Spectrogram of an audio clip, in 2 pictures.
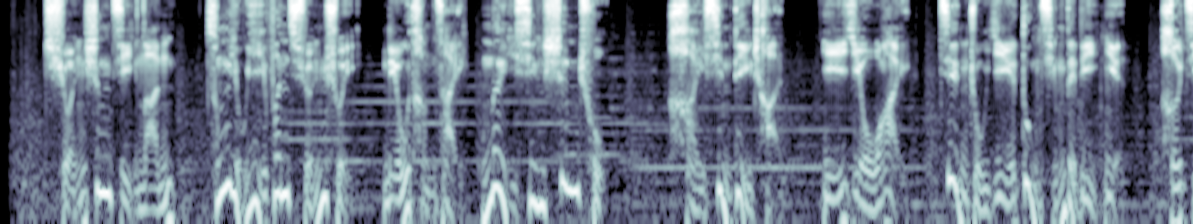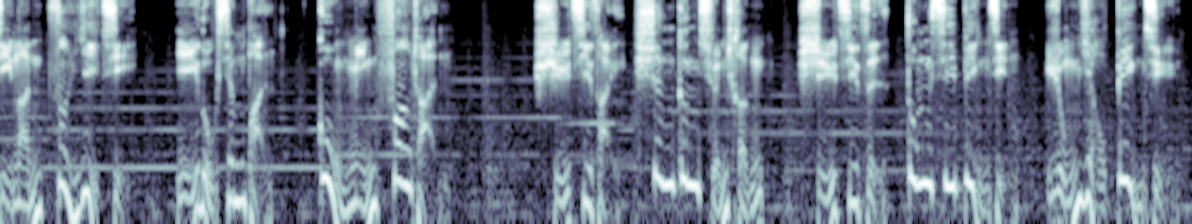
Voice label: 宣传片 元旦献礼 拜年; 海信

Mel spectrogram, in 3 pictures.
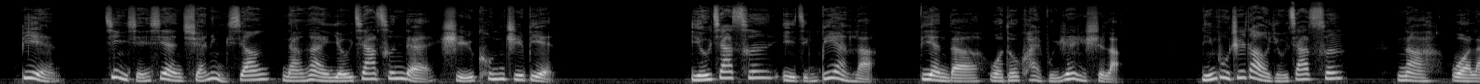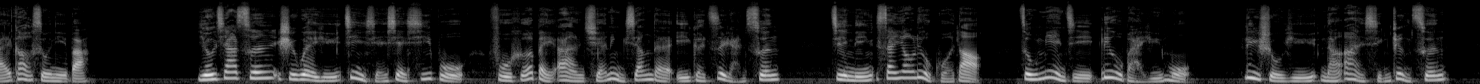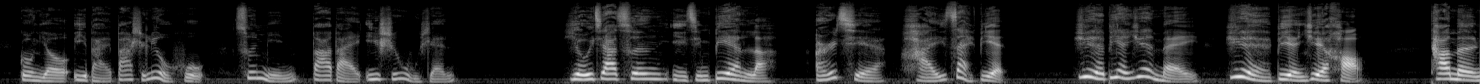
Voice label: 专题 讲解介绍

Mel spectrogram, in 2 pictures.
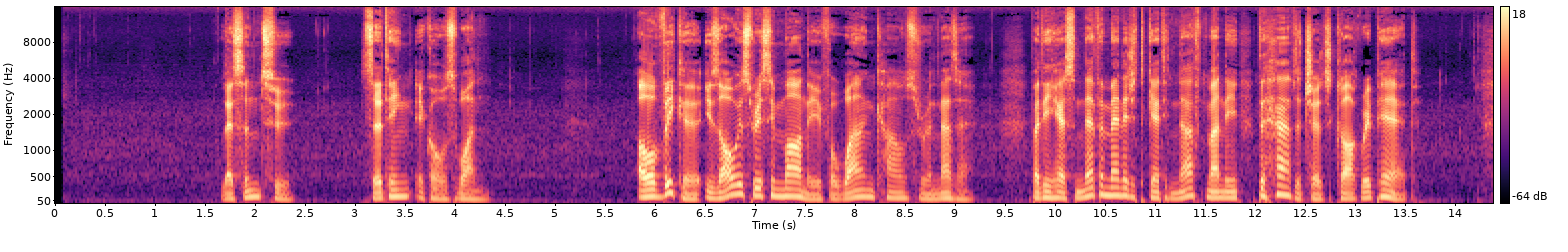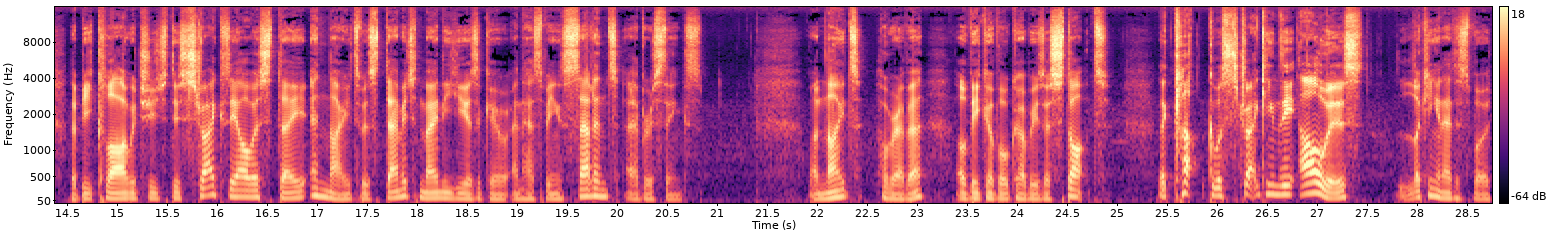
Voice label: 英语叙述

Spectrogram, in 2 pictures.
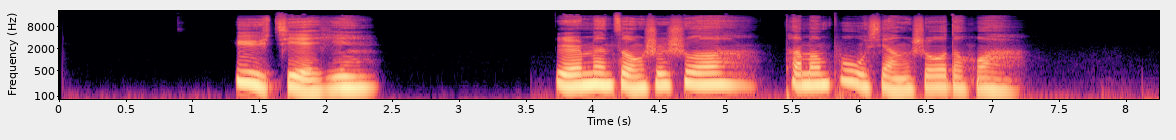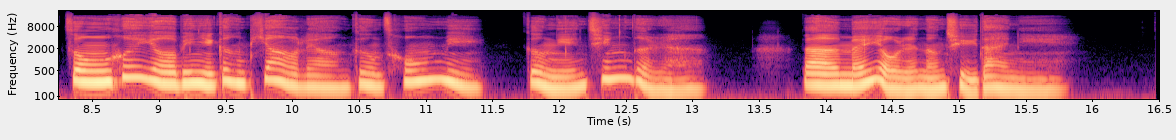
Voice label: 御姐音

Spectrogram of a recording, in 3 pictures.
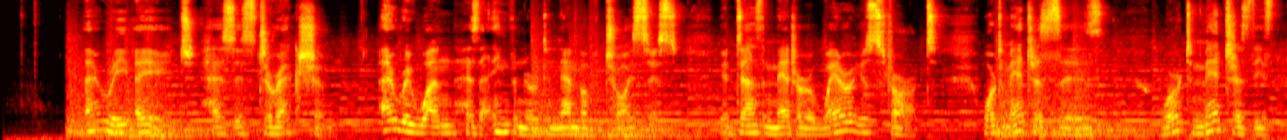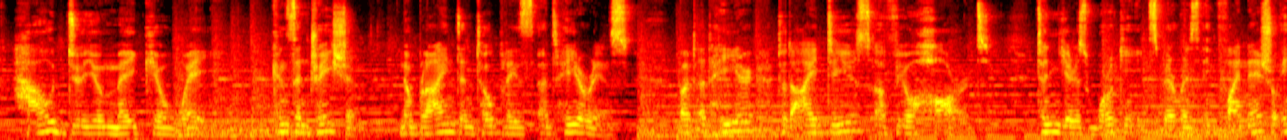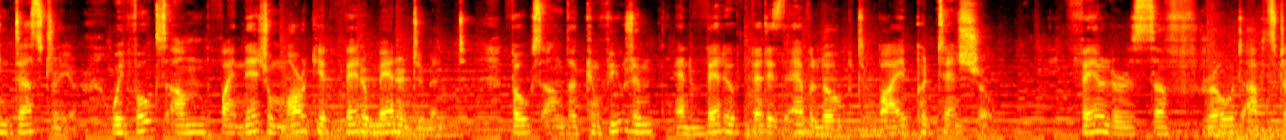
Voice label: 英文试音

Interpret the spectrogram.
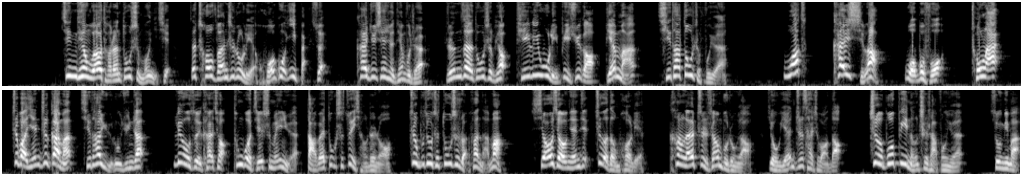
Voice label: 游戏 广告

